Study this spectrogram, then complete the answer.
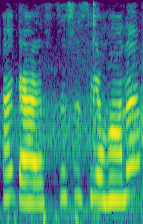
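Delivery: normal talking voice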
